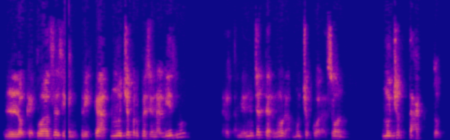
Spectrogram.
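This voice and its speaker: Husky man hosting an interview, dull sound. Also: medium pitch, moderate pace. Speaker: interview host. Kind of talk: interview host questions.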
